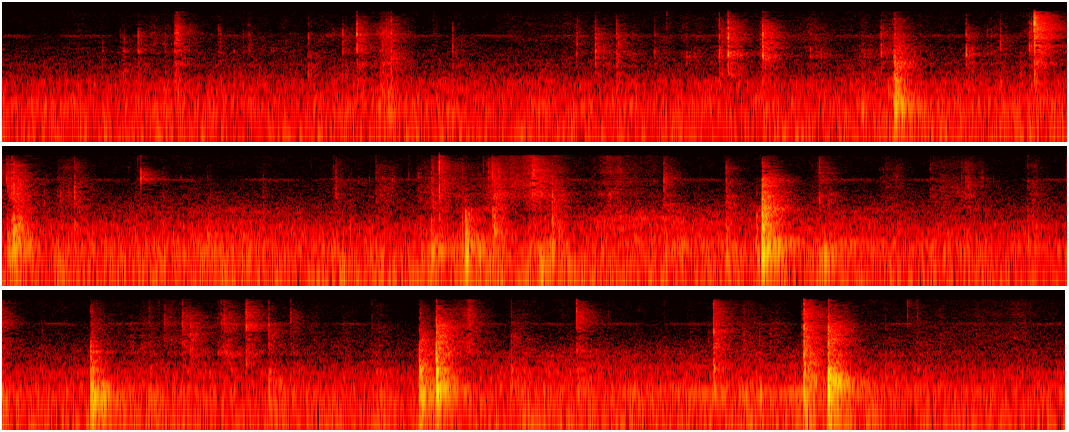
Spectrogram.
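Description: Plastic Plarail toy track pieces being handled and snapped together, giving irregular sharp clicks and light clatter, a few much louder than the rest.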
